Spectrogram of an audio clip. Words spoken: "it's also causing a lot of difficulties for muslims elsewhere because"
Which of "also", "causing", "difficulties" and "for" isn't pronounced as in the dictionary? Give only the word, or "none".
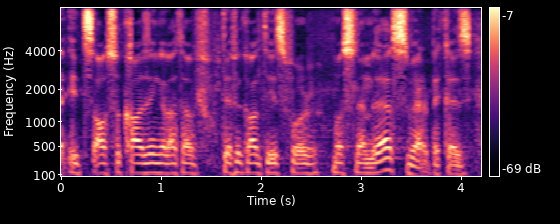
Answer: none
